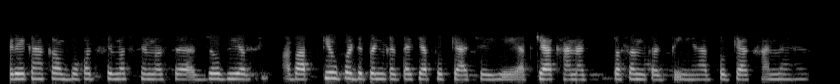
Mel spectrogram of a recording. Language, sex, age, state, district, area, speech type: Hindi, female, 18-30, Uttar Pradesh, Chandauli, urban, conversation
